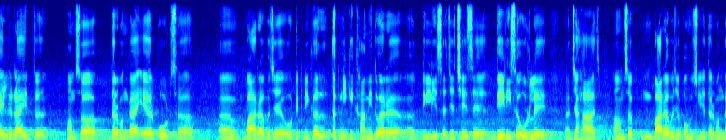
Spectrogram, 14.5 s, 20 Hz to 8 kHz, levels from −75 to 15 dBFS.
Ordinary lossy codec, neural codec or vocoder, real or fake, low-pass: none; none; real; none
